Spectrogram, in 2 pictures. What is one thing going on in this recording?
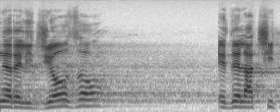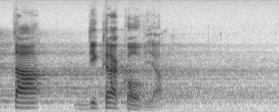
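A man sings a chant through loudspeakers, echoing across a large open square.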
